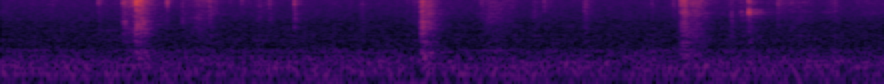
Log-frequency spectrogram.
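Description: A punch needle threaded with yarn being pushed through a woven seagrass basket: a short, sharp crackling click each time it pierces the weave, three louder punches and a few fainter ones over the four seconds.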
